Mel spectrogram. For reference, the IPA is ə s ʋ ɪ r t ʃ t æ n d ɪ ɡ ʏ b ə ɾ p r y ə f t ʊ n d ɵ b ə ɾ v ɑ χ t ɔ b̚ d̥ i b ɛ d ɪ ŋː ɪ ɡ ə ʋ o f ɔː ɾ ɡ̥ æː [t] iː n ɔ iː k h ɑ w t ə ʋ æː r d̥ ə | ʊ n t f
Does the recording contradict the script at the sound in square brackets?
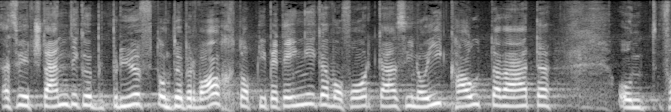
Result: yes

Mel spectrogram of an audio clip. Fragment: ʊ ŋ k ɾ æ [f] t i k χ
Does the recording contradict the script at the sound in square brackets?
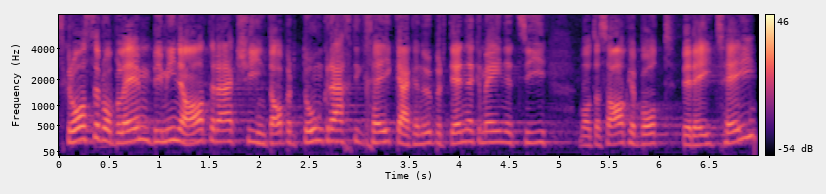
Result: yes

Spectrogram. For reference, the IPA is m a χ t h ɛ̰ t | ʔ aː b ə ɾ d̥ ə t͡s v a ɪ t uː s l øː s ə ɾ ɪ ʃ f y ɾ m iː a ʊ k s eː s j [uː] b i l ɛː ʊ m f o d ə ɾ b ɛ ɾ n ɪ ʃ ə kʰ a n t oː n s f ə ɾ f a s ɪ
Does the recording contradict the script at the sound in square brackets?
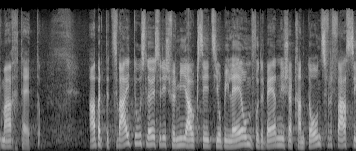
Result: yes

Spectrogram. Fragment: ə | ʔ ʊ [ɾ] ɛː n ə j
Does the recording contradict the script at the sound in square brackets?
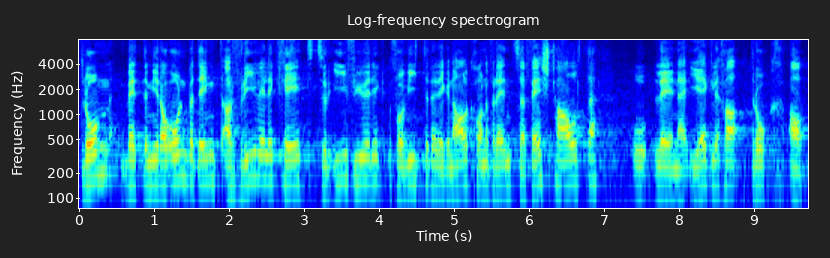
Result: yes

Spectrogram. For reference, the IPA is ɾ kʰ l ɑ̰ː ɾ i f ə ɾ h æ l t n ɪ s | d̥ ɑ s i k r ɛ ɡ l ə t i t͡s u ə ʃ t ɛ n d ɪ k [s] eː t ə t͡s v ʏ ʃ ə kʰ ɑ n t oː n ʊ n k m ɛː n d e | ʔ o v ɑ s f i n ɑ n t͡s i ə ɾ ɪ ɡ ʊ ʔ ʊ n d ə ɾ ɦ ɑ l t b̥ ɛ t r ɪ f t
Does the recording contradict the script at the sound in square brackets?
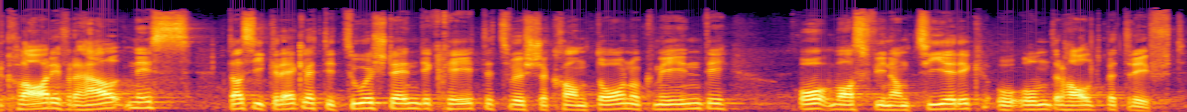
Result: yes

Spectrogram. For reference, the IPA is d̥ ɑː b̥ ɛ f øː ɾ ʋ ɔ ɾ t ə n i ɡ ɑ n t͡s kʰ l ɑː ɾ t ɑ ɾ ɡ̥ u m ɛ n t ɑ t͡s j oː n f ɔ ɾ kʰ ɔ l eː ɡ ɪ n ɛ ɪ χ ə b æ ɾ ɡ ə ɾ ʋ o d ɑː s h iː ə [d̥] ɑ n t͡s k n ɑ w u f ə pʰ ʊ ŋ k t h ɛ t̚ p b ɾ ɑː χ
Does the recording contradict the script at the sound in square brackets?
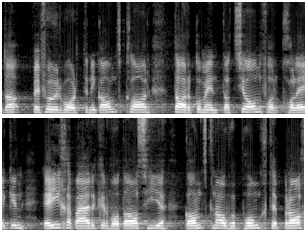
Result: yes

